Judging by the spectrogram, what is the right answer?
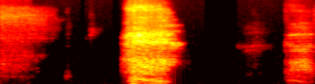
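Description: A loud, close lion's breath exhale from a yoga practice, rasping hard in the throat with the tongue out, followed by a softer breath a moment later.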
